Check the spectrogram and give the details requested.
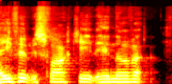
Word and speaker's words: Farke: Farke. There's an E at the end.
